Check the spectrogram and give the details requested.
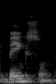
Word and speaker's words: Benson: Meu sobrenome se pronuncia Benson.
